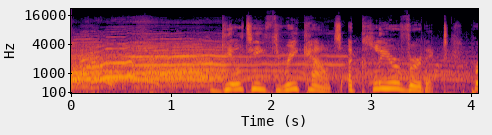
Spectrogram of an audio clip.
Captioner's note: cheers and applause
